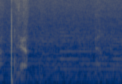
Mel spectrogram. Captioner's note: whispering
